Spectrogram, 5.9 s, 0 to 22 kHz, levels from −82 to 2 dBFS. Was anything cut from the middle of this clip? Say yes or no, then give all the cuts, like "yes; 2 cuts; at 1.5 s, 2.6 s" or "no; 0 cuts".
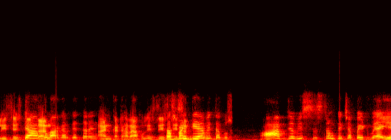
yes; 1 cut; at 3.4 s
